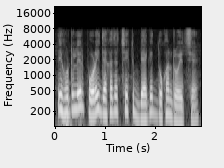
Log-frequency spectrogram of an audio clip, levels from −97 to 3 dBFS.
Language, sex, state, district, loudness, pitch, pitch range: Bengali, male, West Bengal, Cooch Behar, -17 LUFS, 180 Hz, 145-200 Hz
